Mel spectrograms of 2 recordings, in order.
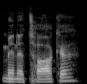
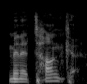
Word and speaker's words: Minnetonka: Lake Minnotonka. Did I say it right? Help. Minnetonka.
